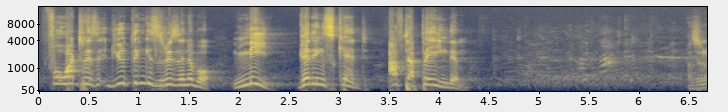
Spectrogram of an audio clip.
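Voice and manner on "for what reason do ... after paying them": high, loud, disbelieving questions; why on earth pay to be scared; incredulous outburst. Real, not acted. Preacher asking the congregation in loud disbelief.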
